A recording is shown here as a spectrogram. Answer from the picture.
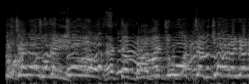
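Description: Several men shouting over one another in Bengali in a heated TV studio debate, their raised voices overlapping without a break.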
